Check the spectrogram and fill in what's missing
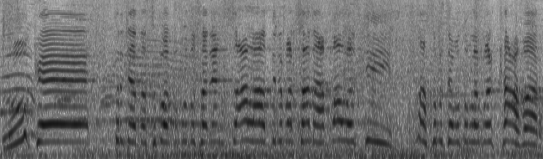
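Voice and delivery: fast, rising play-by-play; esports caster. Acted. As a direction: rattle off the action quickly.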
